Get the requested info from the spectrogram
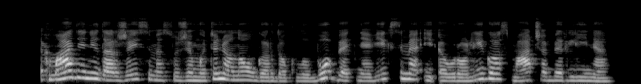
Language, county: Lithuanian, Vilnius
